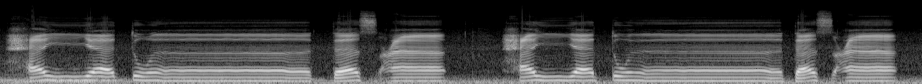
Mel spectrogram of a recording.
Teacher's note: Jadi dengung terlebih dahulu, kemudian sambil mengarahkan lidah kita ke huruf ta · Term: dengung tipis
